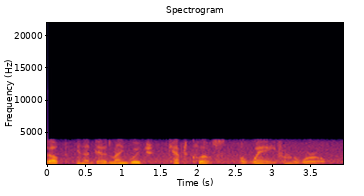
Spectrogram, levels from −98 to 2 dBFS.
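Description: Speech is heard here with no technical fault. Room noise sits about 16 dB below the speech, and the sound carries a narrow telephone band of roughly 250 Hz to 3.6 kHz with light G.726 ADPCM coding at 32 kbit/s.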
